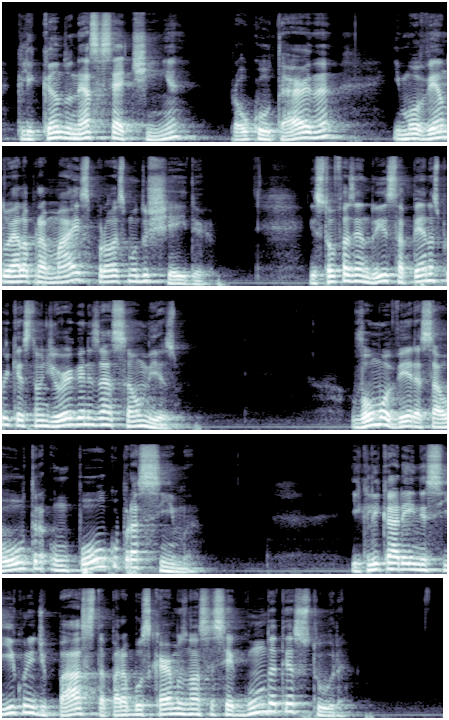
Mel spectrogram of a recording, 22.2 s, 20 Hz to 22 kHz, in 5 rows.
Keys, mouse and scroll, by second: 2.1 click, 3.9-7.0 drag, 7.4-9.2 shift+middle drag, 9.2 click, 14.6 click, 21.7 click.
